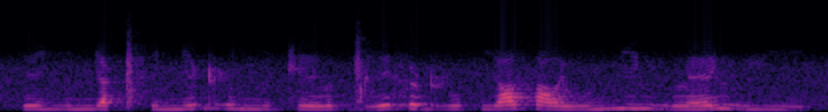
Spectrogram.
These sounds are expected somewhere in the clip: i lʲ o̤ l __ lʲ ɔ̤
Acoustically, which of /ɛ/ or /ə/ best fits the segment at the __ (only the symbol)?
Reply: ɛ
